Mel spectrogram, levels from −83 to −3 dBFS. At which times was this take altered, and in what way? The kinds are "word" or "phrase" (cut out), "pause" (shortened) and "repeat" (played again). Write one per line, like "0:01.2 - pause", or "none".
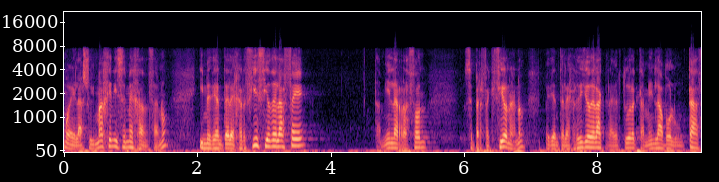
0:05.9 - word
0:08.1 - word
0:08.6 - word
